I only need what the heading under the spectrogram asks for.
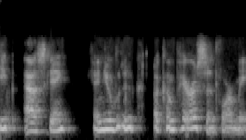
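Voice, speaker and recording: A woman's fairly high voice with a dark, mellow tone and vocal fry, ordinary pitch variation and a moderate pace. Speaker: tech tutorial host. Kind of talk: tutorial. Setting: screen-share video recording. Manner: casual, conversational.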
